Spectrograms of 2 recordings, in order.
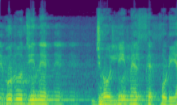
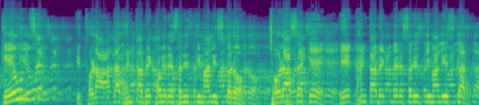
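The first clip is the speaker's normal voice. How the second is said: preaching; 7 semitones higher than usual. Acted. Preaching at full force.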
